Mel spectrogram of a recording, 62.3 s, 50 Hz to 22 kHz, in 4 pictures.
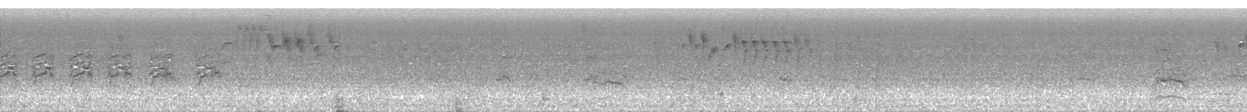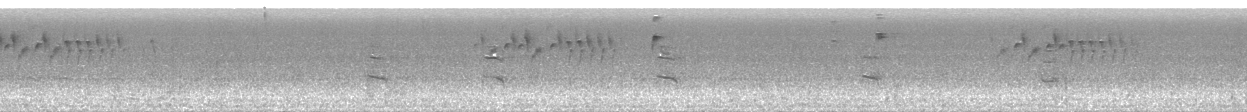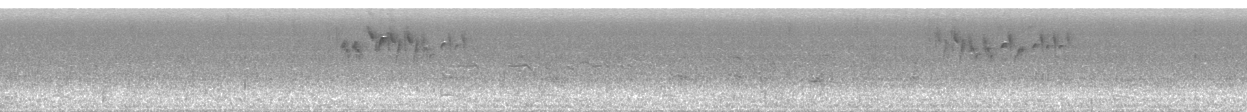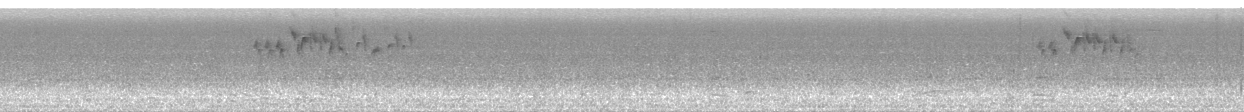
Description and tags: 20080805.birches.n.birds.01
murmur of wind on trees (birches), seagulls and other birds sing in background. Shure WL183, Fel preamp, Edirol R09 recorder. Afternoon, Forestville port, Quebec
beach, birds, field-recording, nature, summer, trees, wind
